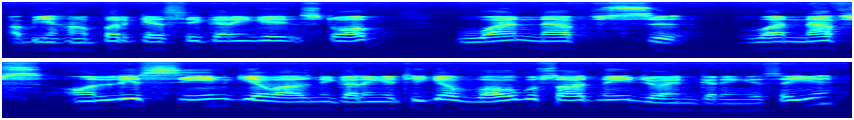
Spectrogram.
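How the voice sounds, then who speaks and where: A man teaching Quran recitation. He spells out letters slowly, chants the verses drawn-out, and explains quickly and patiently between them. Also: medium pitch, fairly bright tone. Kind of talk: tajweed lesson, spelling and reciting. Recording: dull lo-fi recording.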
